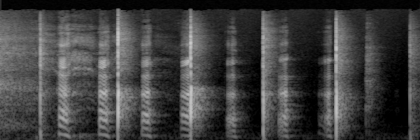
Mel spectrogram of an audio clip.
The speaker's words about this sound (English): I would give you a standing ovation if it wouldn't take me out of frame. Goddamn. I will take that slow clap instead. Perfect.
